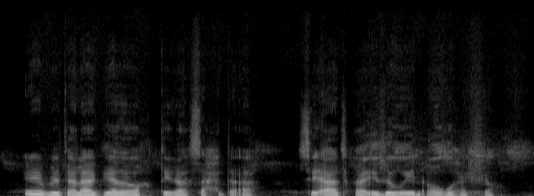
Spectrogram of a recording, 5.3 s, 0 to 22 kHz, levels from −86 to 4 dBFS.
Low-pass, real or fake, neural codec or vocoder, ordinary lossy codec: none; fake; codec, 44.1 kHz, 7.8 kbps, Pupu-Codec; none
